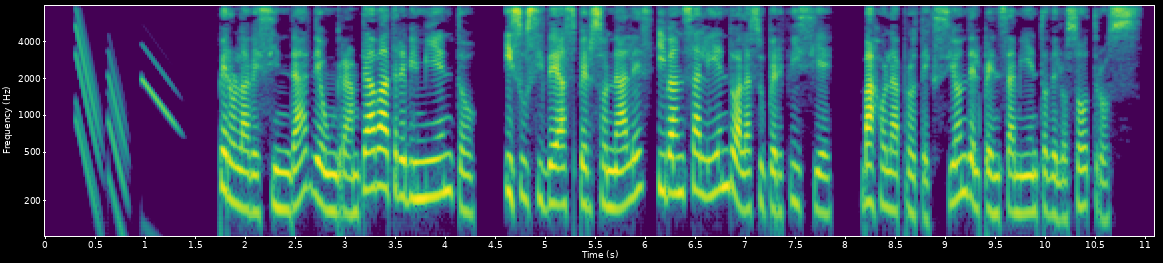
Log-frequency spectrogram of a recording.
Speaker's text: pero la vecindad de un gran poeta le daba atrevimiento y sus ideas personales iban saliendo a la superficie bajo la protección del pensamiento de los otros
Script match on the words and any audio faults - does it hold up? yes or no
no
